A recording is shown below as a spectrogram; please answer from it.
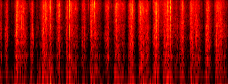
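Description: Fingertips and nails scratch and tap the crown of a large woven straw sun hat with a frayed brim and black band, held in front of the microphone. Quick, uneven dry taps mix with a continuous bright, brushy rasp of the straw weave, each tap dying away almost instantly.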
